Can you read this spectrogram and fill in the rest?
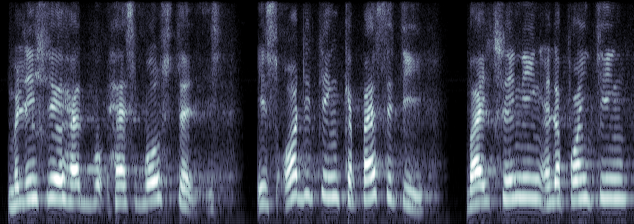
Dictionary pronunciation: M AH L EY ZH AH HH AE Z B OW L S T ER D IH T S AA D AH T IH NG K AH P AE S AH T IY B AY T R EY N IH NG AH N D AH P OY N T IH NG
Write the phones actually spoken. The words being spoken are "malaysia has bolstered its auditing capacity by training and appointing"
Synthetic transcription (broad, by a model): M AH L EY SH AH HH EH S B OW S T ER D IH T S AA D AH T IH NG K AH P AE S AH T IY B AY T R EY N IH NG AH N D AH P OY N T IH NG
